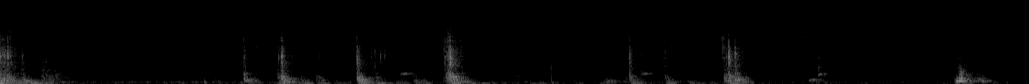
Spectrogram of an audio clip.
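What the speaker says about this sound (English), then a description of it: "He literally opened that door." Several dull knocks and thuds, with a door rattling and bumping open amid quiet breathing and shuffling; sparse, irregular sounds close by.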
